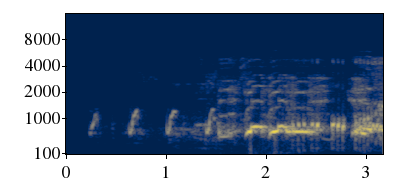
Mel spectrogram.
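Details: A male white-breasted waterhen used as a lure gives four short upslurred notes, then breaks into a loud, rough, harmonic-rich croaking phrase.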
